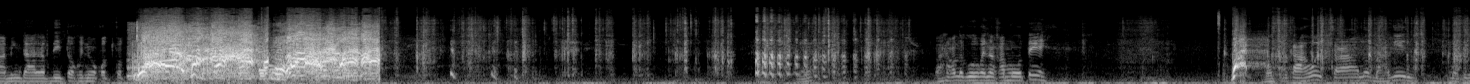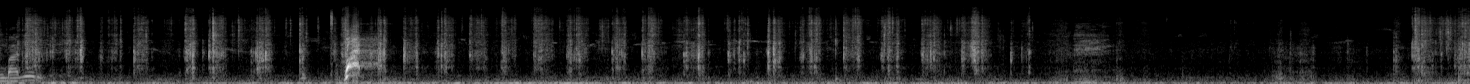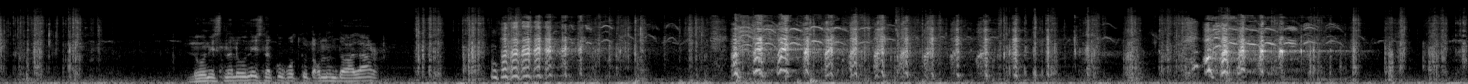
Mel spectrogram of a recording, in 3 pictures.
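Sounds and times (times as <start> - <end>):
person laughing: 1.3 - 3.8, 4.4 - 5.4, 7.6 - 9.1, 34.3 - 35.8, 36.5 - 43.0
hammer chipping concrete: 1.4 - 9.2, 12.2 - 25.0, 28.6 - 30.4, 33.5 - 44.0.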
